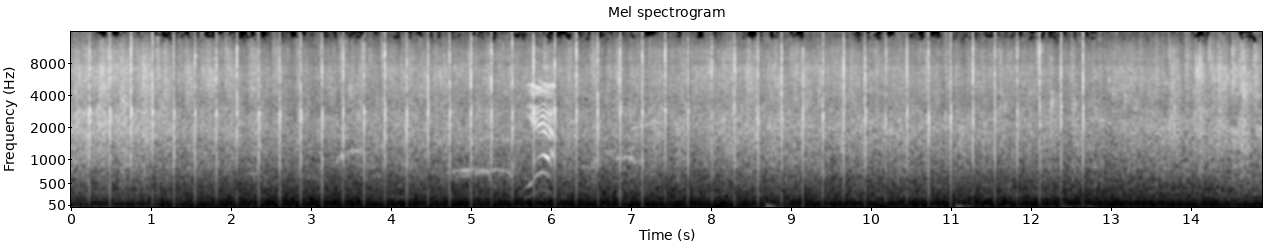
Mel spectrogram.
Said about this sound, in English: I want to recognize all the artists here today who've committed to working in these schools over the next 2 years. I want you all to stand so that we can give you all a round of applause. All of you.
